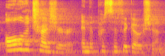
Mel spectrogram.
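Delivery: plain reading voice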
